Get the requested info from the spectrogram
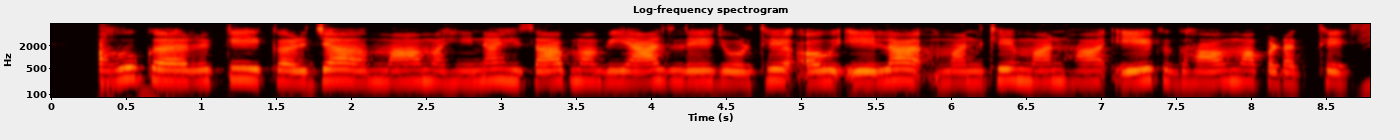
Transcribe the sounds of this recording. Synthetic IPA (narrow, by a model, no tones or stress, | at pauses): əɦukəɾkekəɾd͡ʒamãməɦiːnaɦɪsaːbmẽbɪjaːd͡ʒled͡ʒoːɽt̪ʰeʔɔːʔeːlamənkʰemənɦə̃ʔeːkɡʱaːwmãpəʈək̚t̪ʰeː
